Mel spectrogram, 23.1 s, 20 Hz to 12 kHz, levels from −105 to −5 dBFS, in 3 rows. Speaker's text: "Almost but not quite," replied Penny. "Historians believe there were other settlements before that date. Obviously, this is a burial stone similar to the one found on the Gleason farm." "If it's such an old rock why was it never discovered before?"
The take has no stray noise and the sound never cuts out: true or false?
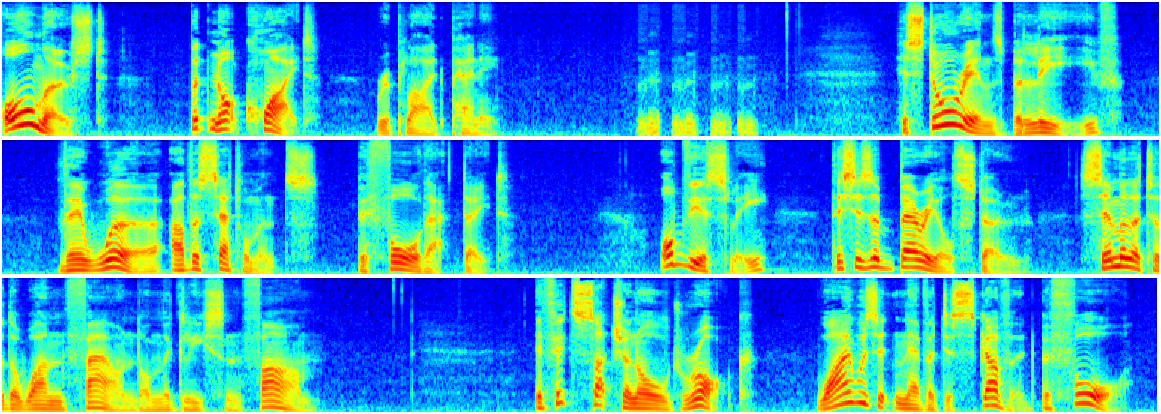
false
